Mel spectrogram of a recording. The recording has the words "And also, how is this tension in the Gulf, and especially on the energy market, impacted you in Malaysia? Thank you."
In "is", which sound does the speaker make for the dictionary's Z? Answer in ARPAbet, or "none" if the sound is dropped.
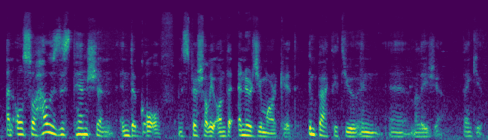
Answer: Z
